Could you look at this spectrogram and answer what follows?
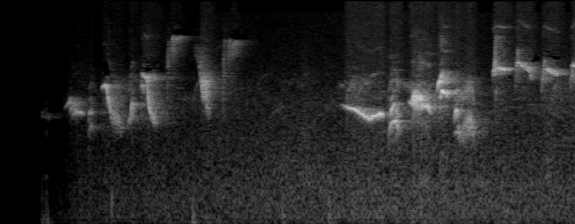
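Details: Cape robin-chat in a garden at dawn in mid-winter July, singing: a few quick separate whistled chirps, a brief pause, then a richer run of rising and falling warbled whistles ending in high thin notes.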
